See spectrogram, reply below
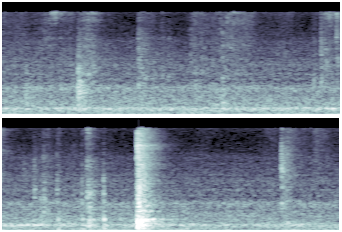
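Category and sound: vehicle, passing train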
